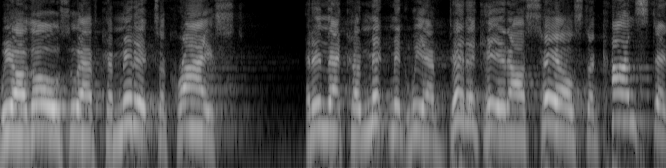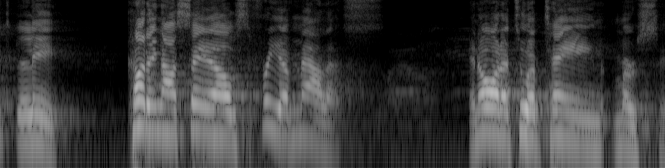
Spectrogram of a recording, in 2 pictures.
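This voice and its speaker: Speaking at a fairly slow pace, a man uses an animated tone and a high pitch. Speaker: preacher. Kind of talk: sermon, preacher in full flow with call-and-response. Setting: church. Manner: animated, loud, exhorting the congregation; rhythmic, emphatic, punchy repetition.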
